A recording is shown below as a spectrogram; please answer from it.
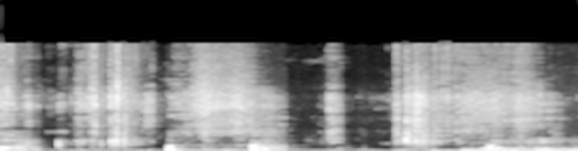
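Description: Leaves rustling and twigs crackling in short spells as a leafy shrub is pushed aside by hand, with a near-silent gap a little past halfway.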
